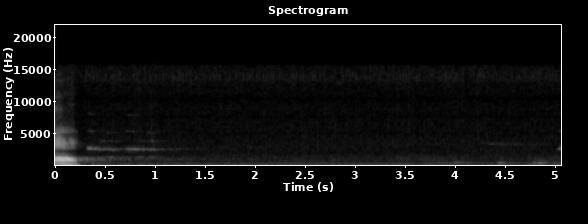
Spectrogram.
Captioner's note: blue jays calling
